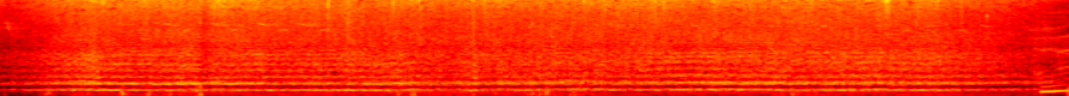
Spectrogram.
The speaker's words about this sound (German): Nein, das sind Bienen.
